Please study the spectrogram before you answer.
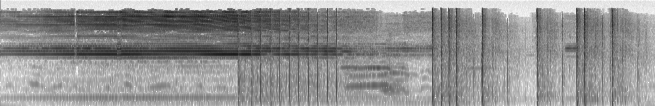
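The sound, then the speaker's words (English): Celebratory gunfire from NTC troops advancing near Harawa in Libya: a rapid run of automatic fire, then louder, sharper single shots and short bursts, with voices and other commotion around it. “Every day the NTC troops celebrate moving closer forward. The town of Harawa is now in their hands. Tanks and guns create a frenzy of excitement as they drive forward.”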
